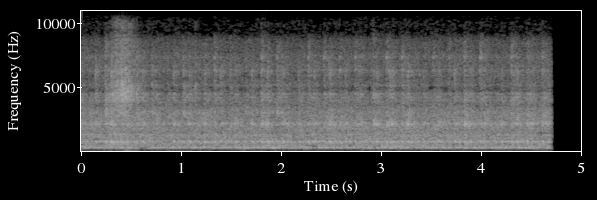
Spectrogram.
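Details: LG WF-T7066MN 6.0 kg washing machine spinning after its grinding gearbox was replaced with a new one: a steady, even whir with a light rattle and no grinding, so the drive now sounds healthy.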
